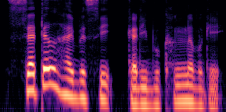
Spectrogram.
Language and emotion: Manipuri, neutral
